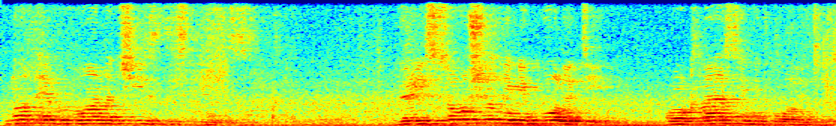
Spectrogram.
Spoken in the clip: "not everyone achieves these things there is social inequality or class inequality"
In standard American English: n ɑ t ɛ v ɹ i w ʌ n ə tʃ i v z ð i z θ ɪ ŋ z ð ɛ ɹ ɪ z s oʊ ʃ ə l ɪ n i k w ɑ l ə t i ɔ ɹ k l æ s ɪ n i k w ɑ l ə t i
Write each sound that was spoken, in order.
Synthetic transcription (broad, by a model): n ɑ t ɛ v ɹ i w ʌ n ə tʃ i z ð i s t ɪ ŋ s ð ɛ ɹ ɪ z s oʊ ʃ ə l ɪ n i k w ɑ l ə t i ɔ ɹ k l æ s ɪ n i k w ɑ l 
